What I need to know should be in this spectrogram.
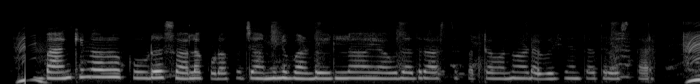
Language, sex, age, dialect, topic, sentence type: Kannada, female, 18-24, Central, banking, statement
